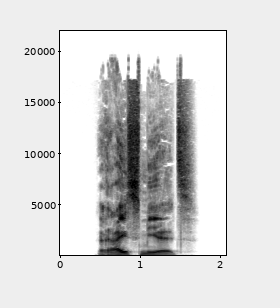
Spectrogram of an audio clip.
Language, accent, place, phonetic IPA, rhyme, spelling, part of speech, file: German, Germany, Berlin, [ˈʁaɪ̯sˌmeːls], -aɪ̯smeːls, Reismehls, noun, De-Reismehls.ogg
- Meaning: genitive singular of Reismehl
